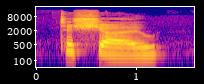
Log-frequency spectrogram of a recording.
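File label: "to show", British English; PictureDictionary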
